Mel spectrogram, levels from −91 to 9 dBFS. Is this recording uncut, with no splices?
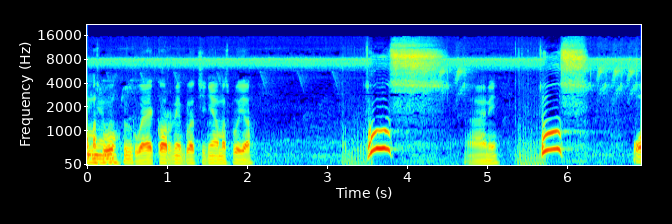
yes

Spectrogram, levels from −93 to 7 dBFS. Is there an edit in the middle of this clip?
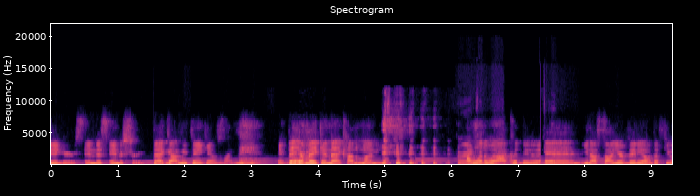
yes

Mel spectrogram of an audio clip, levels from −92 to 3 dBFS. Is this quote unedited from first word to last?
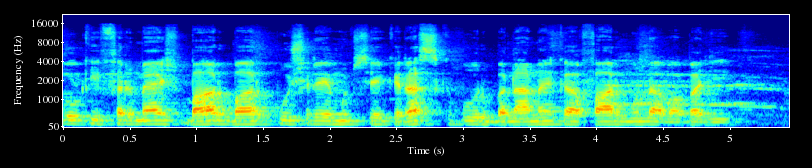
yes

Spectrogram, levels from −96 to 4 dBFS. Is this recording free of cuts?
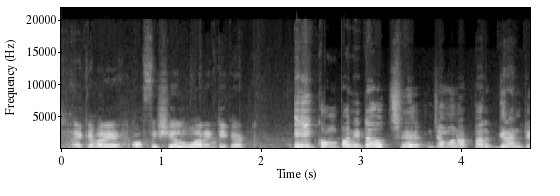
yes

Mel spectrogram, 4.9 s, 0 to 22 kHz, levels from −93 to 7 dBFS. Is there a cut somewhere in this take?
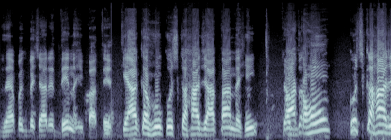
yes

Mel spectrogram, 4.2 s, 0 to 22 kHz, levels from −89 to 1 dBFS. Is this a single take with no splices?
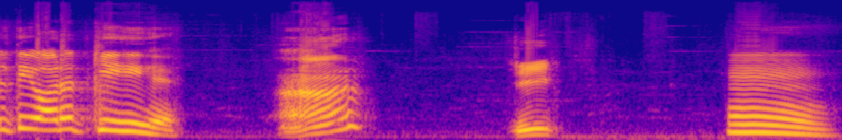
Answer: yes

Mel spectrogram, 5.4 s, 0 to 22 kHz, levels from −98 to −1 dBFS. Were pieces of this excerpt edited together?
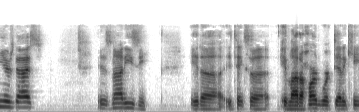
yes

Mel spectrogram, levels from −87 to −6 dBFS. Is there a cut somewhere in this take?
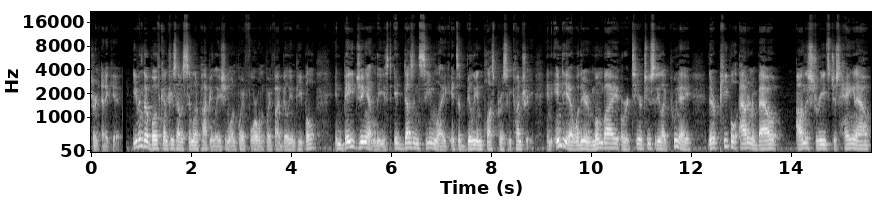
no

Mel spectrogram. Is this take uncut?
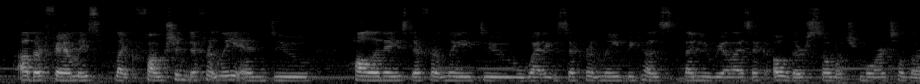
yes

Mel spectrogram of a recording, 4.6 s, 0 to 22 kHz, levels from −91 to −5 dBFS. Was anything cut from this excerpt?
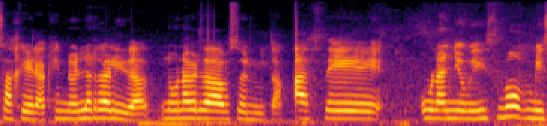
yes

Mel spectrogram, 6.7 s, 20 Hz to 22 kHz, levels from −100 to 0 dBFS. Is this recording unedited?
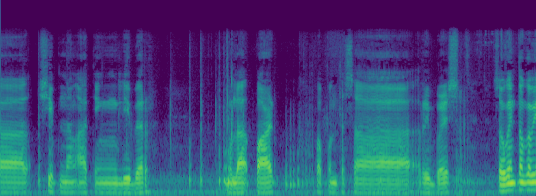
no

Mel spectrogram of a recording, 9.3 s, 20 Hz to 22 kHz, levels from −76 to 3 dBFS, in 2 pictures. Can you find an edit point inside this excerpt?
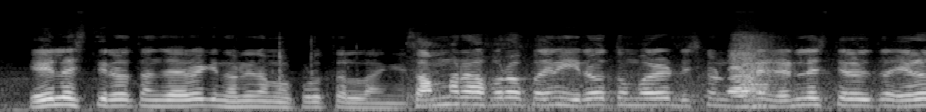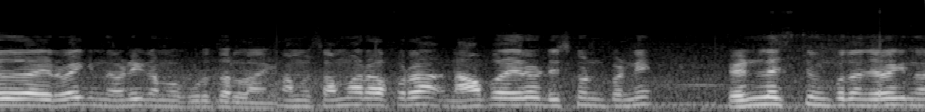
yes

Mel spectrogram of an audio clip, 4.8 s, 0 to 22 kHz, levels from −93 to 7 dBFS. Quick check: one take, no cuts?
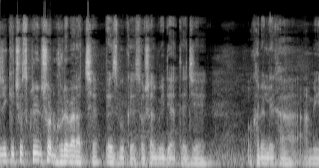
yes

